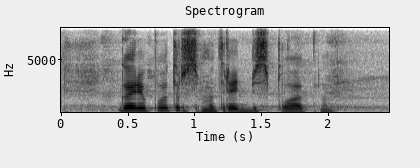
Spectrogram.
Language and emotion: Russian, neutral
